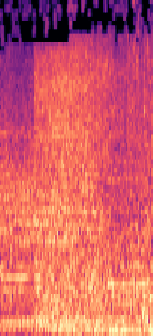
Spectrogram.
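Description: A sudden rush of blizzard wind noise that starts about half a second in and then runs on steadily.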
